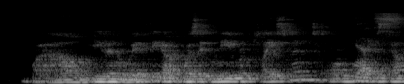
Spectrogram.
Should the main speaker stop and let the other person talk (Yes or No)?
Yes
